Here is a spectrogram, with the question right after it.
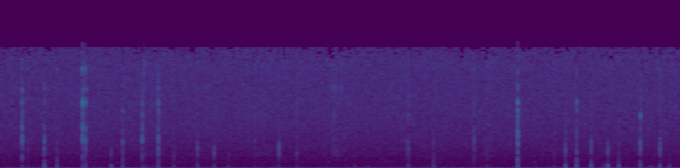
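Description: Long nails tap the faces of a small, solid, light-wood cube held in both hands. The result is a quiet stream of quick, dry clicking taps with bright tips and almost no ring, over a steady low hum.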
